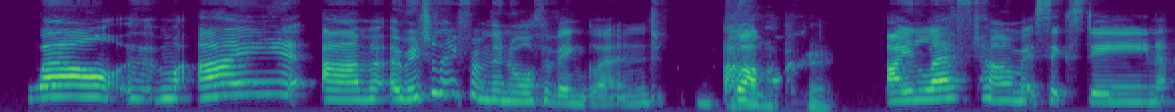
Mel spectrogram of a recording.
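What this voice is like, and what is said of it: English accent, hard to place. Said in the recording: “my accent doesn't really sound fully like the north of England. I sound English, but it's very hard to place my accent ... people are like, oh my God, you sound so American ... my accent is kind of all over the shop.”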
